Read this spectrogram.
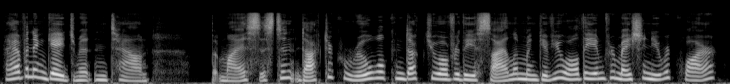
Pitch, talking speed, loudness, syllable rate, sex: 230 Hz, 205 wpm, -18 LUFS, 6.2 syllables/s, female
